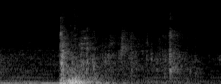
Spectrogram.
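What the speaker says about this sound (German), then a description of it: "Ich will die Tür auf." A door in an abandoned countryside inn opens with one loud thump or knock, followed by scraping creaks and a fainter second knock as it swings.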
